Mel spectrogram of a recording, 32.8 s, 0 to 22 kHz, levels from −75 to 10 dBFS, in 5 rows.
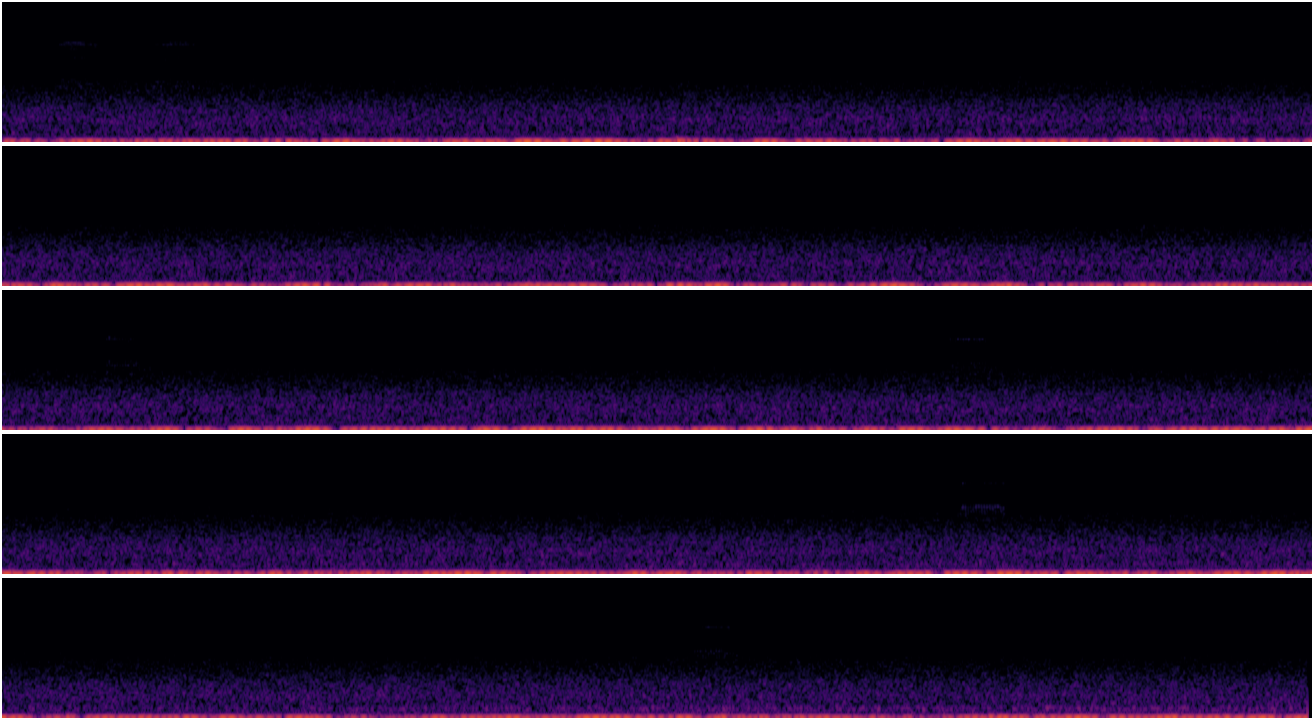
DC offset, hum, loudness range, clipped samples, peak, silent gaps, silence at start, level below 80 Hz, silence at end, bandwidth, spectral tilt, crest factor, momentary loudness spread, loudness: under 0.1%; none; 1 LU; under 0.1%; -26 dBFS; none; 0 s; -44 dBFS; 0 s; 3.7 kHz; -6 dB/octave; 10 dB; 3 LU; -53 LUFS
